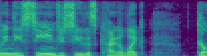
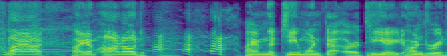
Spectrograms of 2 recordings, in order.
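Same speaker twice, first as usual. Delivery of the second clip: bad put-on Austrian-accented robot voice, higher pitch; 3 semitones higher than usual. Joking about a movie robot: horrible Arnold impression. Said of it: "It's a horrible Arnold impression".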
